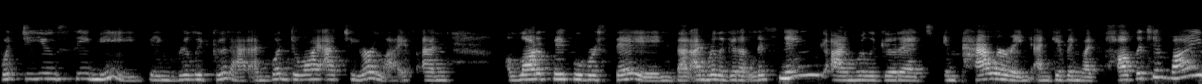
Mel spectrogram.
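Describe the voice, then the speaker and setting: Using a normal speaking voice, a woman talks at a fairly high pitch and moderate pace with ordinary pitch variation. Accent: American. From Egypt, raised also in France and Saudi Arabia. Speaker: happiness and fulfilment coach. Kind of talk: podcast interview.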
